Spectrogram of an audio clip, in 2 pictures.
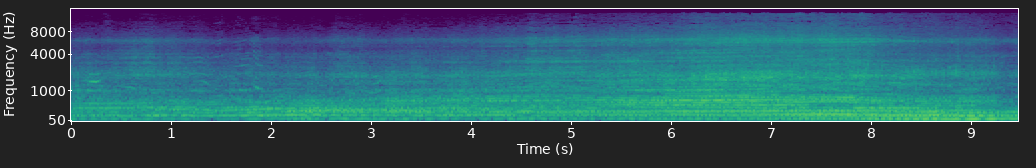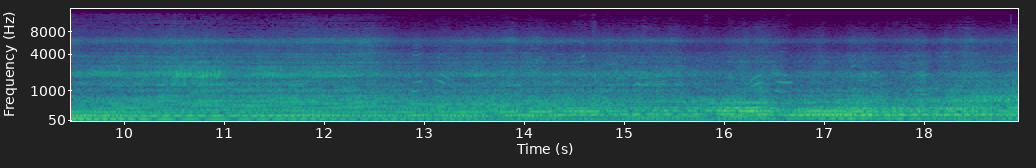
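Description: Motorcycle engines roar around a track, growing louder as the bikes pass close and then fading.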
